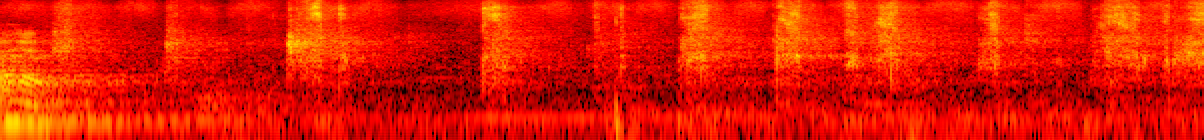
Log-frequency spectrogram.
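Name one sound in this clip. A cloth rubs across a board.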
